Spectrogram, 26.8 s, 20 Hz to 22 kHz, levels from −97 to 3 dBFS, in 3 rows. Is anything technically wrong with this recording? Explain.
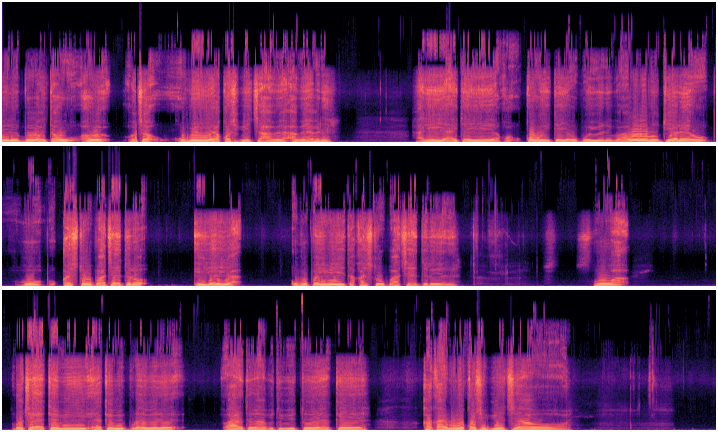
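Yes. Throughout the speech, the treble flickers and drops out, and a gritty, grainy noise with aliasing rides on the voice. This points to Bluetooth SBC compression as the likely cause, at a low bit pool consistent with roughly 96 kbps. SBC splits the signal into a few wide sub-bands and shares out bits without a hearing model, so the weaker high bands are starved and the rest are coarsely quantised. The damage is plainly audible, and no content is present above 21.1 kHz.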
